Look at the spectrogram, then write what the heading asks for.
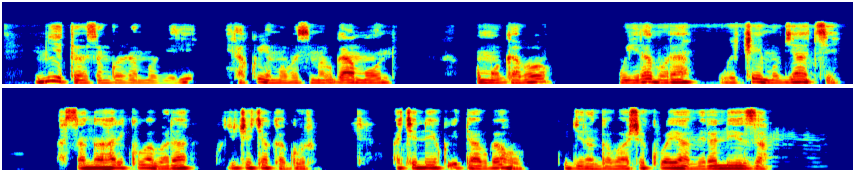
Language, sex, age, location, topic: Kinyarwanda, female, 25-35, Kigali, health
